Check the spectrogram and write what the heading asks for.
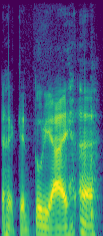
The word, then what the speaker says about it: centuriae: Centuriae. There's no soft C in Latin, so centuriae.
